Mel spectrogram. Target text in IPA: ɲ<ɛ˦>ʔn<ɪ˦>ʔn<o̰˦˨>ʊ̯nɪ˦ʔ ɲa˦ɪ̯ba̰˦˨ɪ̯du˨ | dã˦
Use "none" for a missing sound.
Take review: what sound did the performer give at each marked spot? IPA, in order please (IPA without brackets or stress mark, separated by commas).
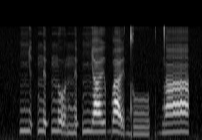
ɪ˦, ɪ˦, o̰˦˨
